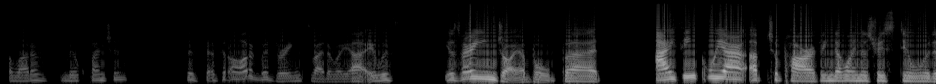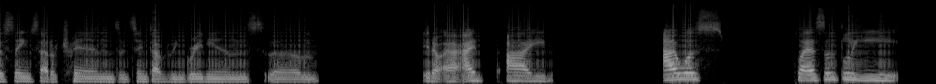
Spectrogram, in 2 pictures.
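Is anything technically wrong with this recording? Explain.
Yes. There are two faults.

A block size mismatch (padded) runs throughout. Each block is read longer than it was written, and the gap is filled with zeros. That produces a 93.8 Hz buzz, which fits a 512-sample read block. The speech plays at 0.861 times its normal speed, yet keeps roughly normal pitch.

The microphone volume is stepped up twice. At 3.52 s the level jumps by about 9 dB. At 4.70 s it jumps again by about 5 dB. Each step is abrupt. The voice and the background rise together at once.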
